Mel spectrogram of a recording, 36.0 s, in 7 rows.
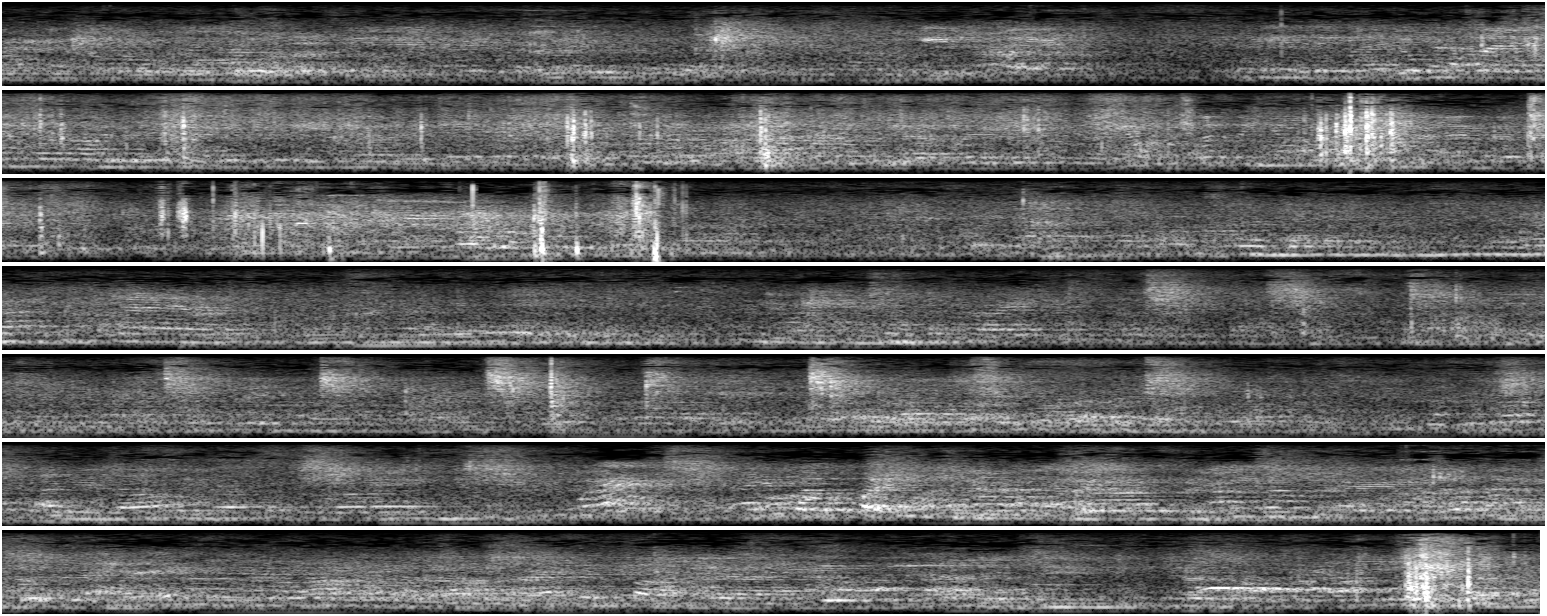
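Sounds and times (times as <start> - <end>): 
classroom chatter without teacher: 0.0 - 35.9.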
